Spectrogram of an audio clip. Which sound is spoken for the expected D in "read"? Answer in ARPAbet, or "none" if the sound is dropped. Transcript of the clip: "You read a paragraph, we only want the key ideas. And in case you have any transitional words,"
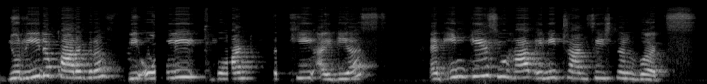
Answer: D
